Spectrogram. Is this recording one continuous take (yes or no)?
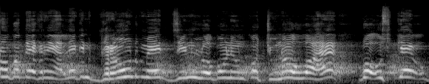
yes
